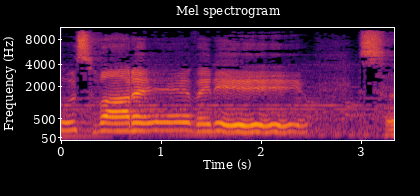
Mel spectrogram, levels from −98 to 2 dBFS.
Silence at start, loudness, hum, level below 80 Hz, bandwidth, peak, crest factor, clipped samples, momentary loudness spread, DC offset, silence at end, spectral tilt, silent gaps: 0 s; -26 LUFS; none; -64 dBFS; 10.5 kHz; -14 dBFS; 14 dB; under 0.1%; 15 LU; under 0.1%; 0 s; -3.5 dB/octave; none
